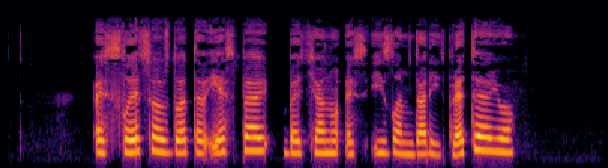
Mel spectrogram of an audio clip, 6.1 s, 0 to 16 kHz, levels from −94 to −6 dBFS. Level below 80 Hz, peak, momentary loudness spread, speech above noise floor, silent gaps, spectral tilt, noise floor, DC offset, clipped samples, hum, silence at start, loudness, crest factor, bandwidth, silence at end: -80 dBFS; -8 dBFS; 8 LU; 57 dB; none; -3.5 dB/octave; -80 dBFS; under 0.1%; under 0.1%; none; 0.95 s; -24 LUFS; 18 dB; 11 kHz; 0.95 s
